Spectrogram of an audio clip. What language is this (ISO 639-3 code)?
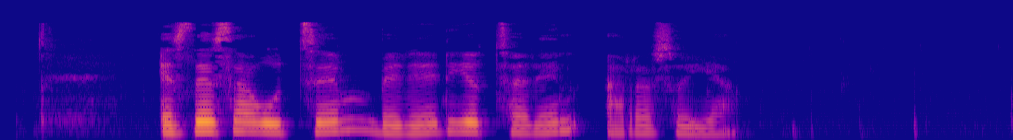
eus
